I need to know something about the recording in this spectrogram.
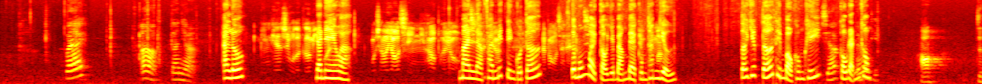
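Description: A young woman talks into a phone, calmly and then cheerfully.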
